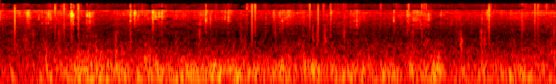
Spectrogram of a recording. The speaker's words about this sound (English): It sounds just like somebody using a sledgehammer.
